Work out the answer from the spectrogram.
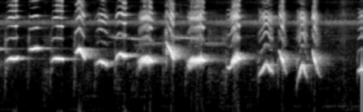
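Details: Greater green leafbird song meant to provoke a rival into agitation and singing: a continuous run of varied whistled notes, some rising and some falling, delivered about twice per second with a few sharper chips.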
